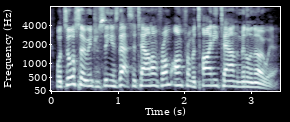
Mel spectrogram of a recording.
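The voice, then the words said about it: Australian accent. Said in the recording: “if you're wondering about my accent, that's the country I'm from. We probably don't have an ambassador from Australia here today”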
